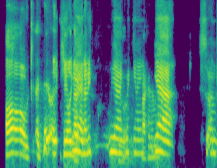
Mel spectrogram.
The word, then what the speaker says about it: McEnany: I'm so McGinney. Oh, Kayleigh McEnany?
